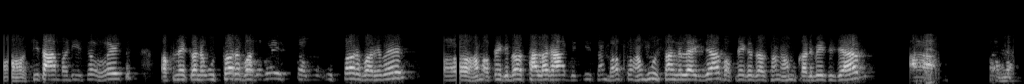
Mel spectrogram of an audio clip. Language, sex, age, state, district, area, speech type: Maithili, male, 60+, Bihar, Madhubani, urban, conversation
